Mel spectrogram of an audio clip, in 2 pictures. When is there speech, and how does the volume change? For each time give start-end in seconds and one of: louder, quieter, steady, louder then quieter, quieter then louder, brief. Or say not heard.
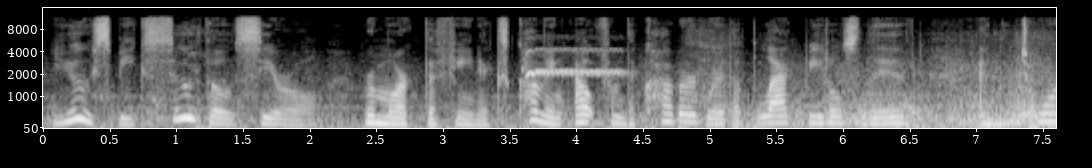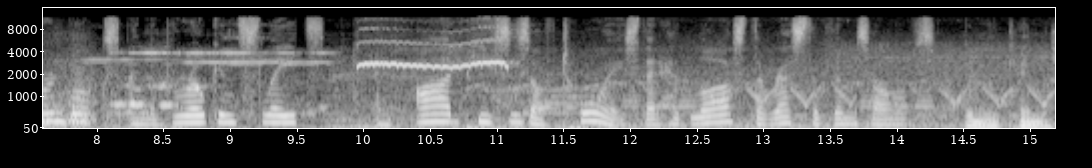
0.1-15.1 steady.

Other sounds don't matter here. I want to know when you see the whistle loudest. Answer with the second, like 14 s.
10 s.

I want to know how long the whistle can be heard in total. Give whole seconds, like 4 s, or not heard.
3 s.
